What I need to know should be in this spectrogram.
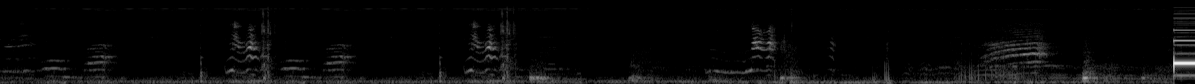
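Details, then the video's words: Domestic cat, a male named Tata, meowing after being repeatedly rejected by a female named Nana; several harmonic meows near 2.5, 5, 7.5 and 10.5 seconds, some short and some drawn out, in a quiet small room, ending in a sharp electronic tone. "KUCING MEONG MEONG KASIHAN DI TOLAK DAN DI MUSUHI OLEH BETINA"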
